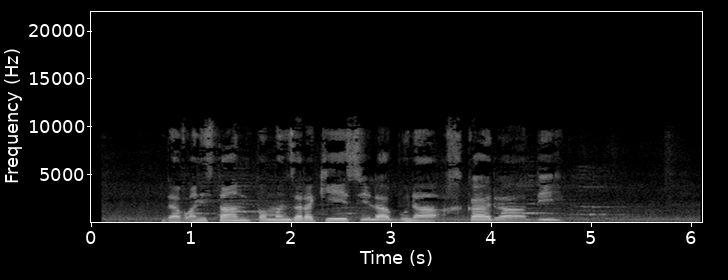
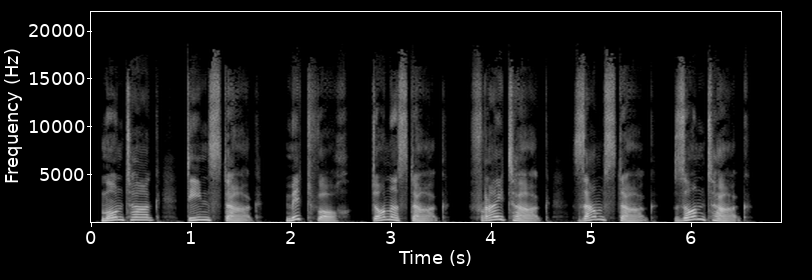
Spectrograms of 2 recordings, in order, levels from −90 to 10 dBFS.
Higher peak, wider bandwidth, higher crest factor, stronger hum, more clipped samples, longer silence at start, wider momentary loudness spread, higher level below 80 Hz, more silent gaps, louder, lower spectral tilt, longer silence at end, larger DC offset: second, -8 dBFS vs -2 dBFS; second, 11 kHz vs 19 kHz; about the same, 18 dB vs 20 dB; neither; neither; first, 0.7 s vs 0.1 s; second, 9 LU vs 12 LU; second, -72 dBFS vs -66 dBFS; neither; about the same, -25 LUFS vs -23 LUFS; first, -6 dB/octave vs -3.5 dB/octave; first, 1 s vs 0.35 s; neither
